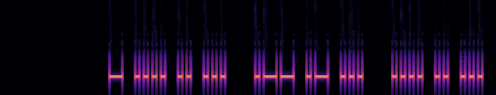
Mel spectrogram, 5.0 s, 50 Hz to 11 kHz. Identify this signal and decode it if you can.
Morse code, heard as a keyed tone, about 28 wpm, 700 Hz. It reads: THIS WAS HIS
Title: Sentences from Top 1200 Words 28wpm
